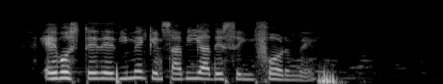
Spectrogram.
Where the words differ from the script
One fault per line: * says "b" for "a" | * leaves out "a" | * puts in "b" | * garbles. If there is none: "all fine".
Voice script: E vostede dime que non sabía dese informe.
* leaves out "non"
